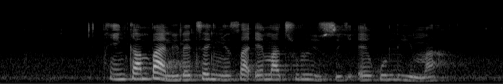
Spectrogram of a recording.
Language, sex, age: Swati, female, 20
